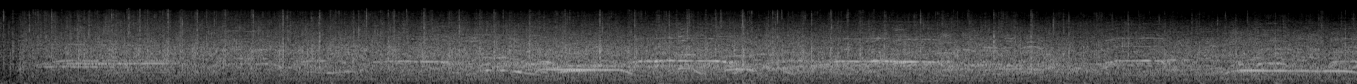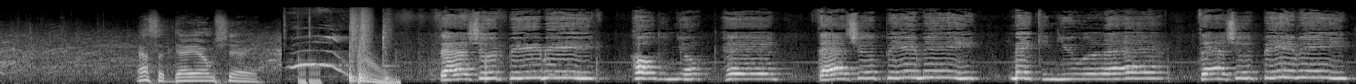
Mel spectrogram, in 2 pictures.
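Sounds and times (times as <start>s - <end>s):
large audience applauding: 0.0s - 17.6s
speech: 15.0s - 16.7s, 18.0s - 27.0s.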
